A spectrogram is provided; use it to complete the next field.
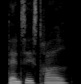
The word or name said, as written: danseestrade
